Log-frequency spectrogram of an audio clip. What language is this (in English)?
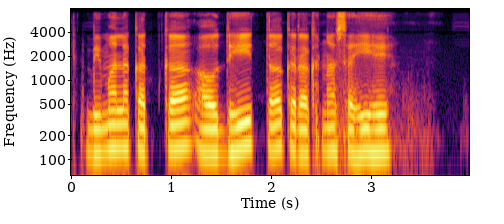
Chhattisgarhi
